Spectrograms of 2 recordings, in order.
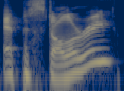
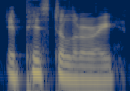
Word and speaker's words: epistolary: make sure that I I think I've been pronouncing it wrong my whole life I've been saying epistolary but I believe I've been corrected in it's epistolary epistolary basically it's a bunch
